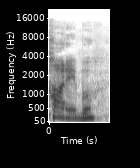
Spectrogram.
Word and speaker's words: Haribo: Garibo! – Garibo. Garibo. Ja. – Garibo. Sånn Haribo.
